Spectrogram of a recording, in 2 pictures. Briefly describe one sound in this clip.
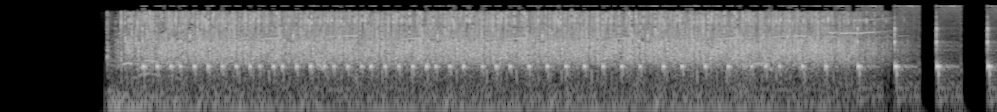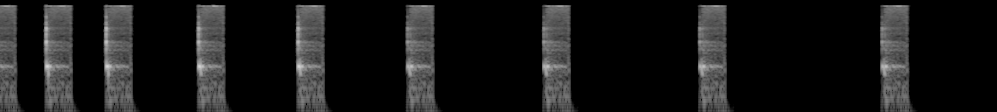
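A game show wheel ticks rapidly as it spins, then the ticks slow and stop.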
